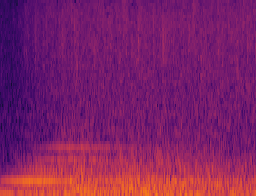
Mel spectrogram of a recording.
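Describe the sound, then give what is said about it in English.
A heavy storm roars steadily at dawn, with dense pouring acid rain and a deep, constant rumble of near gale-force wind, loud throughout; a low moaning tone sounds briefly at the start. No one speaks. “The wind was close to gale force and carried the stinging bite of acid rain.”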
